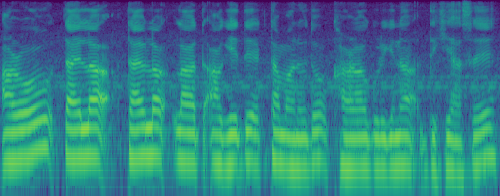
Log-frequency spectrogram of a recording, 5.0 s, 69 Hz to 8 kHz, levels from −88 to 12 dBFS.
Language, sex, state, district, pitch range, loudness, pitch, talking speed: Nagamese, male, Nagaland, Dimapur, 140-170 Hz, -15 LUFS, 155 Hz, 145 wpm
